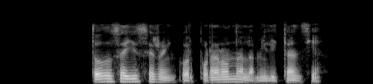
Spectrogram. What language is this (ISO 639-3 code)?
spa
